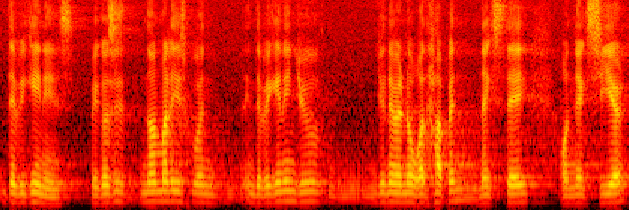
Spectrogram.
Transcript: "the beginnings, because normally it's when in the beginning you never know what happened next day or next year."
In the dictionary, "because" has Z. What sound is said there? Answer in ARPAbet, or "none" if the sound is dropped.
S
